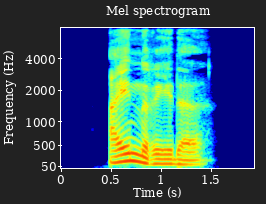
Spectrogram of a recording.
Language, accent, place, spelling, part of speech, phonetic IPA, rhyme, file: German, Germany, Berlin, einrede, verb, [ˈaɪ̯nˌʁeːdə], -aɪ̯nʁeːdə, De-einrede.ogg
- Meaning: inflection of einreden: 1. first-person singular dependent present 2. first/third-person singular dependent subjunctive I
